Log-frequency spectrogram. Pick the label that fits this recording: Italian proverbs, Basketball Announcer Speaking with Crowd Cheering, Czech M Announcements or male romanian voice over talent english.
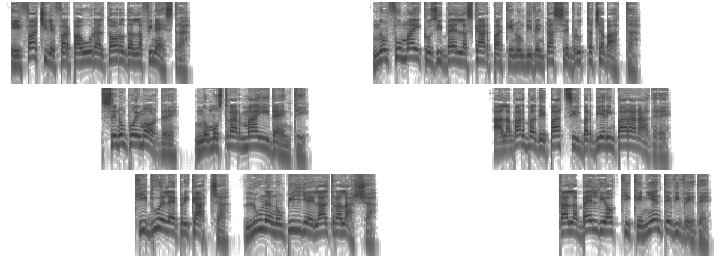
Italian proverbs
